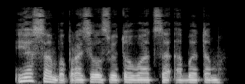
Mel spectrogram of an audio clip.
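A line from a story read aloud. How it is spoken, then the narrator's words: Calm reply. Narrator (Russian): спокойно ответил я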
